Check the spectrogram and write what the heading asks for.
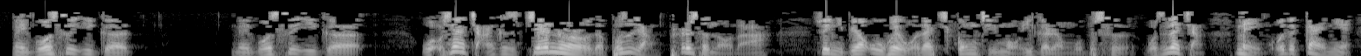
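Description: A middle-aged Taiwanese pastor preaches a sermon, animatedly telling stories and acting out the dialogue. His male voice is mid-range, quick and husky, with no echo. The recording has a dull, lo-fi sound.

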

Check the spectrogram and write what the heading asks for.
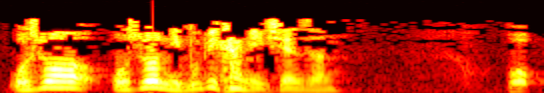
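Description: A man's voice: mid-range voice, very animated, brisk, husky, lo-fi sound. A man, a pastor, lecturing a Bible class, telling stories and often asking his listeners rhetorical questions.

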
